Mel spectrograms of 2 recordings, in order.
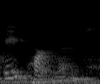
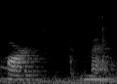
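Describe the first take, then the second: First: "apartment" with a full ay vowel at the start; wrong full A. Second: "apartment" slowly, with a light uh at the start; apartment with schwa. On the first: Teacher showing a student the wrong "apartment". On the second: Teacher modelling "apartment" slowly for a student. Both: Shown as a demonstration. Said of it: "not apartment".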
